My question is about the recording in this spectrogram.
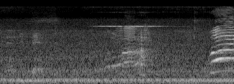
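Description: A vehicle engine idling with a steady low hum, and a brief rising sound a little over a second in.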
